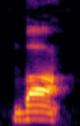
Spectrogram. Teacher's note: ब में दोनों होठ मिलेंगे और ऐसे ही ऊपर को उठ जाएंगे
